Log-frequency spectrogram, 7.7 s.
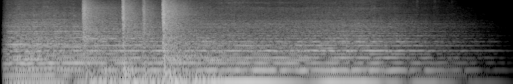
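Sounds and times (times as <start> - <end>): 
tension music: 0.0 - 6.9.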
